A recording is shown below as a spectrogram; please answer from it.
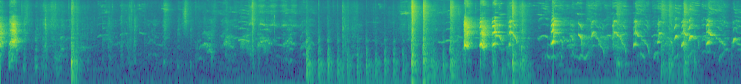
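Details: Jack Russell Terrier puppies giving a busy mix of short high yips, sharp barks and squeaky whimpers, scattered irregularly and growing denser in the second half, with clicks and rattling handling noises between calls.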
